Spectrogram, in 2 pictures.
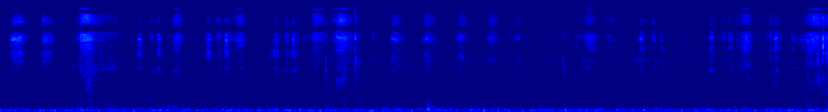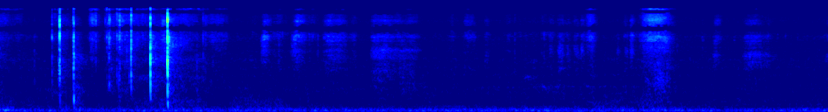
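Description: Faint scratching of an alcohol marker nib stroking colour onto cardstock, with a few sharp clicks about nine to ten seconds in.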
